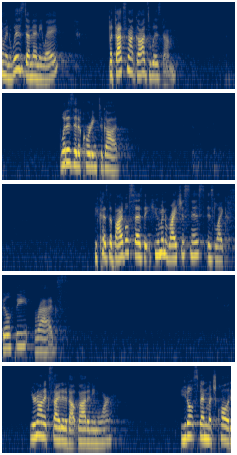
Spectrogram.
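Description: A woman speaks calmly through a microphone, with pauses between phrases.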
